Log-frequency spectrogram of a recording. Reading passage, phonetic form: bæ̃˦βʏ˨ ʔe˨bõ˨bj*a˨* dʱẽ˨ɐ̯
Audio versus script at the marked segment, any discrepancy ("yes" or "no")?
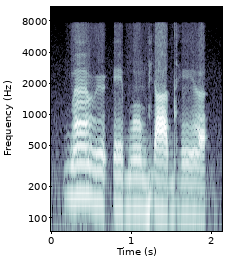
no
